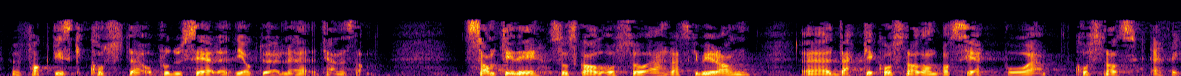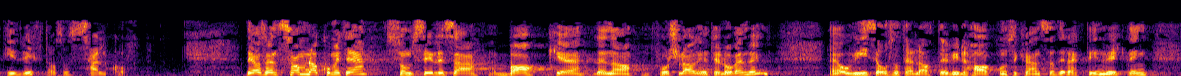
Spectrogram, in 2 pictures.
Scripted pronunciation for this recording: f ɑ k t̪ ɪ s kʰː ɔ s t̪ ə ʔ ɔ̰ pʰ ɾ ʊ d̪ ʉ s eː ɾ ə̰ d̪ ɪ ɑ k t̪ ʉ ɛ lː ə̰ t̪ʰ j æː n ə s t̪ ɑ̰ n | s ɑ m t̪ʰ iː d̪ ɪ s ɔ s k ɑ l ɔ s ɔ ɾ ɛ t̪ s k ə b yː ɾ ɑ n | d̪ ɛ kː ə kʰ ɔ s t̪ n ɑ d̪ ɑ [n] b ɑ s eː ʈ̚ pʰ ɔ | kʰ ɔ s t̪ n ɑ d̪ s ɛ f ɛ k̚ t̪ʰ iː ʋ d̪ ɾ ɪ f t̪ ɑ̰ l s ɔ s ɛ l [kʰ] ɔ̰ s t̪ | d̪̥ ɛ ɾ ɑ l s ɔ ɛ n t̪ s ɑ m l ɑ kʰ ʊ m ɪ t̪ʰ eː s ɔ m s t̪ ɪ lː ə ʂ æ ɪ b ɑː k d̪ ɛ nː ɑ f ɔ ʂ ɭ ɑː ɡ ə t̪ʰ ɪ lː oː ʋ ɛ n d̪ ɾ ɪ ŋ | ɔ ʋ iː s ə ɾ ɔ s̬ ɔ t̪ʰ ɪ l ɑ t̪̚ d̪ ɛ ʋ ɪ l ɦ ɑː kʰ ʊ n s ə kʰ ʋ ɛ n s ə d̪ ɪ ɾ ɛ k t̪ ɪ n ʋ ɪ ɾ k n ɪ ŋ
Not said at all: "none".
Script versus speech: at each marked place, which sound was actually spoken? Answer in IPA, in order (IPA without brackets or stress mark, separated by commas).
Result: n, kʰ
